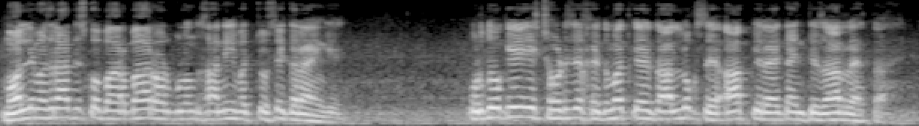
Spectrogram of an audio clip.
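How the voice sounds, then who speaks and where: High-voiced man teaching a reading primer. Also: a little hiss or hum. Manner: slow, careful drilled syllables. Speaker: Urdu teacher.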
